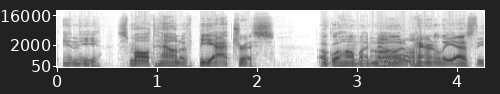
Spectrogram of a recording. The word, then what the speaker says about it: Beatrice: By the way, the town is called Beatrice. It's not Beatrice? It's spelled Beatrice, but they all pronounce it Beatrice.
